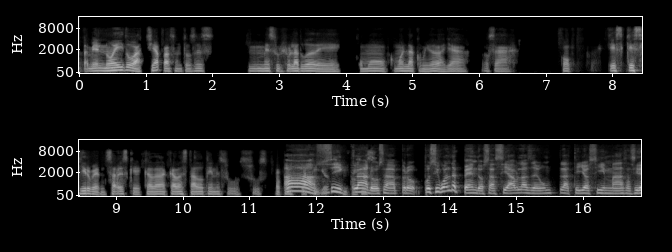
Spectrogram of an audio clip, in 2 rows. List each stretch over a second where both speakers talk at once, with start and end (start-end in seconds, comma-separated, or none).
11.5-13.0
